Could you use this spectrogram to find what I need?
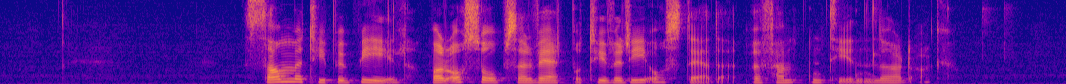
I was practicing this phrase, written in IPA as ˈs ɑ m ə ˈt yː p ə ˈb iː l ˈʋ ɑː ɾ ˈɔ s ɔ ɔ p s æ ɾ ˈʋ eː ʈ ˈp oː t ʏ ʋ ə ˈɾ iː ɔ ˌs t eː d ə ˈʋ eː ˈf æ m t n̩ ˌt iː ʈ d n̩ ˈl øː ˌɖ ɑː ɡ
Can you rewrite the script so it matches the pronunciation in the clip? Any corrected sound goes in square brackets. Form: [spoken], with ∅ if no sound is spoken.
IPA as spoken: ˈs ɑ m ə ˈt yː p ə ˈb iː l ˈʋ ɑː ɾ ˈɔ s ɔ ɔ p s æ ɾ ˈʋ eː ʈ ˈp oː t ʏ ʋ ə ˈɾ iː ɔ ˌs t eː d ə ˈʋ eː ˈf æ m t n̩ ˌt iː [∅] d n̩ ˈl øː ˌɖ ɑː ɡ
